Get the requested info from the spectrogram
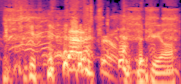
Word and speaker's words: Montreal: Or they'll go Montreal when a local would pronounce M-O-N like M-U-N, Montreal.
